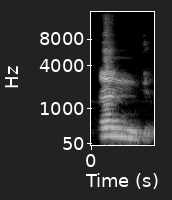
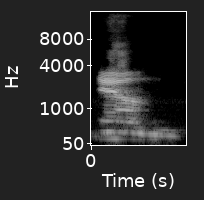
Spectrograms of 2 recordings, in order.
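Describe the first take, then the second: First: The vowel is short and reduced. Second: The vowel is full and unreduced. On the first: "Weak form" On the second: "Strong form"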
